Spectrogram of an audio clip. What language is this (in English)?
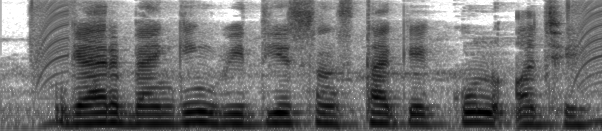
Maithili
